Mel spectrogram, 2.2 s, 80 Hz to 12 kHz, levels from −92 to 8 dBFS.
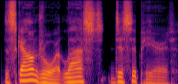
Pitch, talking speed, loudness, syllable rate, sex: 130 Hz, 135 wpm, -19 LUFS, 4.3 syllables/s, male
